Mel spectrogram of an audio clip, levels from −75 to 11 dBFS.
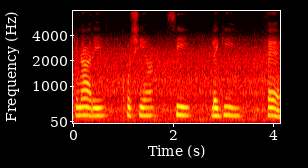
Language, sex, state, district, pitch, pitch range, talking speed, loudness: Hindi, female, Chandigarh, Chandigarh, 215 Hz, 205-220 Hz, 70 wpm, -17 LUFS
